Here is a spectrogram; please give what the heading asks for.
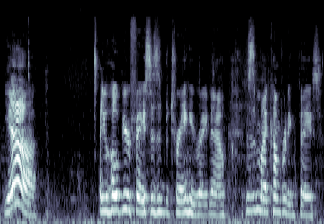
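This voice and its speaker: A woman's voice: fairly high pitch, normal speed, fairly bright tone, slight background noise. A woman streamer playfully reading a game's dialogue aloud and chatting casually. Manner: playful, giggly.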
